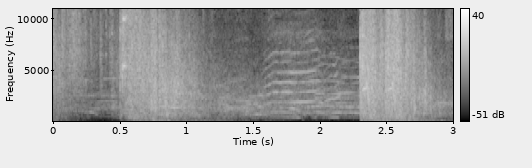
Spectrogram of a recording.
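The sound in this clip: Gunfire rings out as police officers exchange shots with a gunman in a public street shootout. Two loud, broad blasts arrive, one early and one near the end, with a quieter ringing tail in between.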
